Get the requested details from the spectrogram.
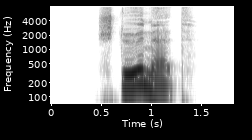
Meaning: second-person plural subjunctive I of stöhnen
- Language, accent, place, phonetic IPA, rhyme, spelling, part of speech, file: German, Germany, Berlin, [ˈʃtøːnət], -øːnət, stöhnet, verb, De-stöhnet.ogg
